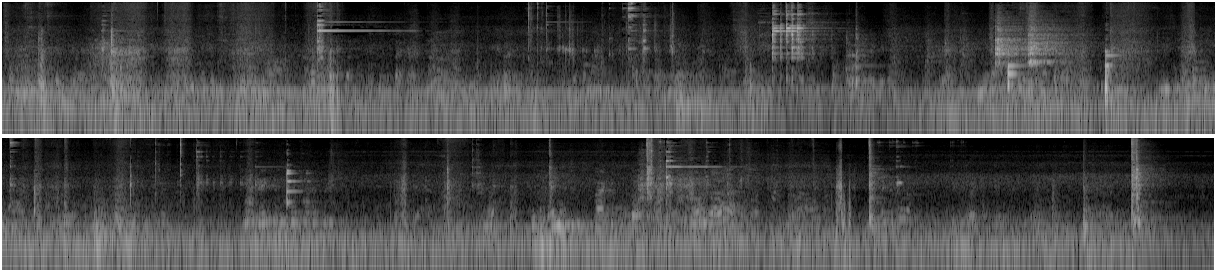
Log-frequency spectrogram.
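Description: Metal clinks and clanks of hand tools and steel drum-brake parts being handled during the dismantling of a car's rear drum brake, a string of irregular knocks with a few louder strikes, one ringing briefly about four seconds in.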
